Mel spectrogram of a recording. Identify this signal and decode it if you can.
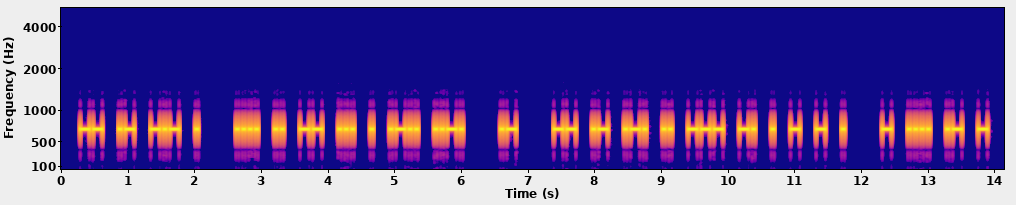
Morse code, heard as a keyed tone, about 25 wpm, spaced as for 20 wpm, 700 Hz. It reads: MAKE HIMSELF A MARIONETTE THAT
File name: Pinocchio / Pinocchio ch2 15 25 ik1hge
